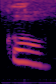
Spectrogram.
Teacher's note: আমরা যে বলি ক, এই ক এর সঙ্গে আর একটা অ লুকিয়ে থাকে। ক যোগ অ, এই দুইটা মিলে হয় কিন্তু ক।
